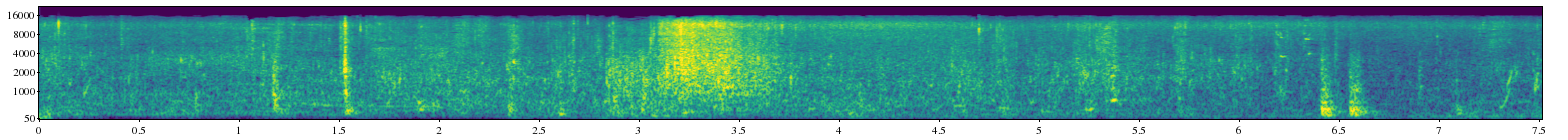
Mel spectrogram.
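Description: Small motor boat's engine running slowly, with water sloshing along the hull and wind on the microphone. A louder rush of water about three seconds in, and a couple of sharp knocks near the end.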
